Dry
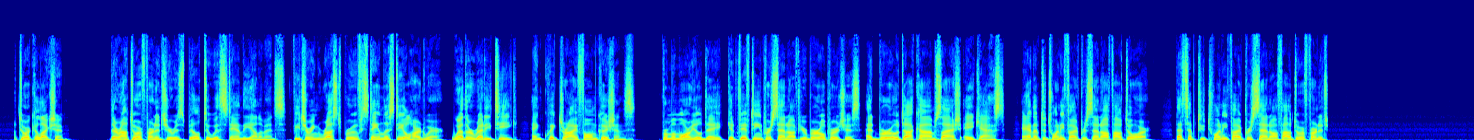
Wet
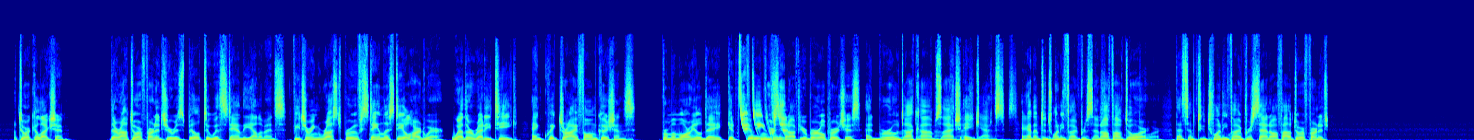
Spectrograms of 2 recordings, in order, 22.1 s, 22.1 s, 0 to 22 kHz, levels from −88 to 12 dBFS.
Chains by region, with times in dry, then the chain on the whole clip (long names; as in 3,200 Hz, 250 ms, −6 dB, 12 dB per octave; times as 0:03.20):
0:11.09–0:11.82: hum removal 62.22 Hz, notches 13 + all-pass dispersion lows, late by 111 ms, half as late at 2,000 Hz + envelope flattener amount 100%
0:12.92–0:18.76: bass and treble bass +13 dB, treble +6 dB + compressor whose output falls as the input rises −20 dBFS, ratio −0.5 + single-tap delay 199 ms −21 dB
whole clip: downward compressor 3 to 1, threshold −27 dBFS; dynamic equaliser 3,900 Hz, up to +8 dB, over −49 dBFS, Q 1.3; level −4.5 dB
